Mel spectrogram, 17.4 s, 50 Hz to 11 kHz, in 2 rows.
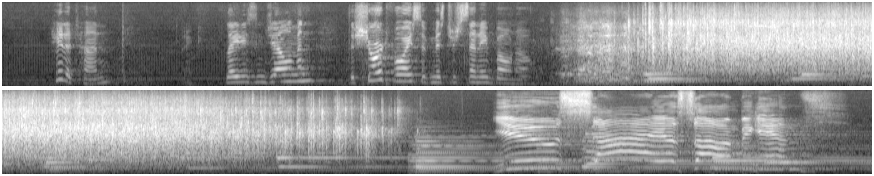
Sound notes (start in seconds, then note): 5.5 laughter; 8.5 applause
